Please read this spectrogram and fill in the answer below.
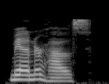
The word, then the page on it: manor house: British English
